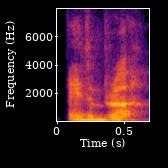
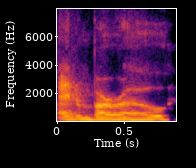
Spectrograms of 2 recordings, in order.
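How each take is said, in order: First: It is said with the local Scottish pronunciation. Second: It is said with an American-style pronunciation. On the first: The speaker calls it right. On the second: The speaker calls it wrong. "not Edinburgh. I hope other you know Americans are watching"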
